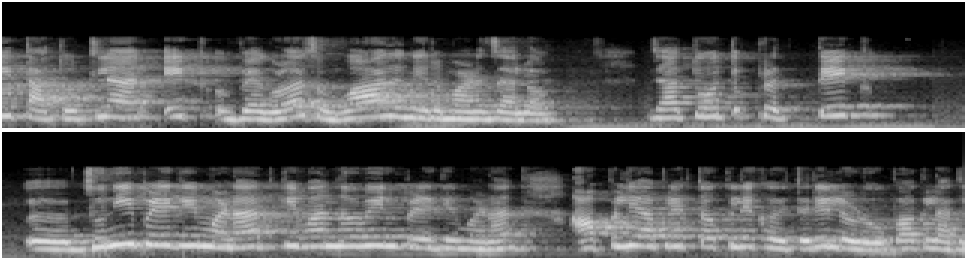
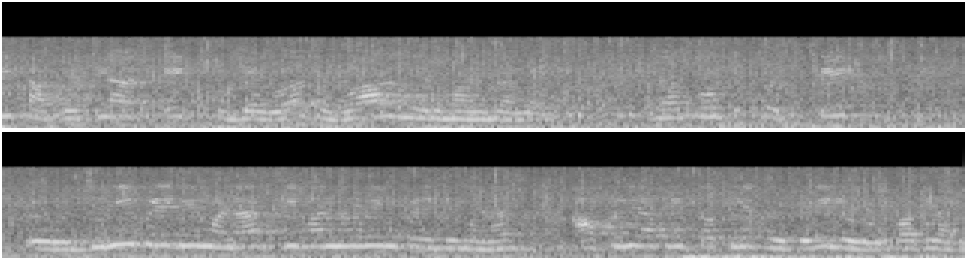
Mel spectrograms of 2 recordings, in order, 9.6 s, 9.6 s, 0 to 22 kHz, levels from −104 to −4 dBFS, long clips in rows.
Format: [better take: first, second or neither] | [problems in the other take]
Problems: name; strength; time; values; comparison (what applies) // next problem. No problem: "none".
first | background sound (Stream); 3 dB below the speech // room echo; dies away in 2 s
